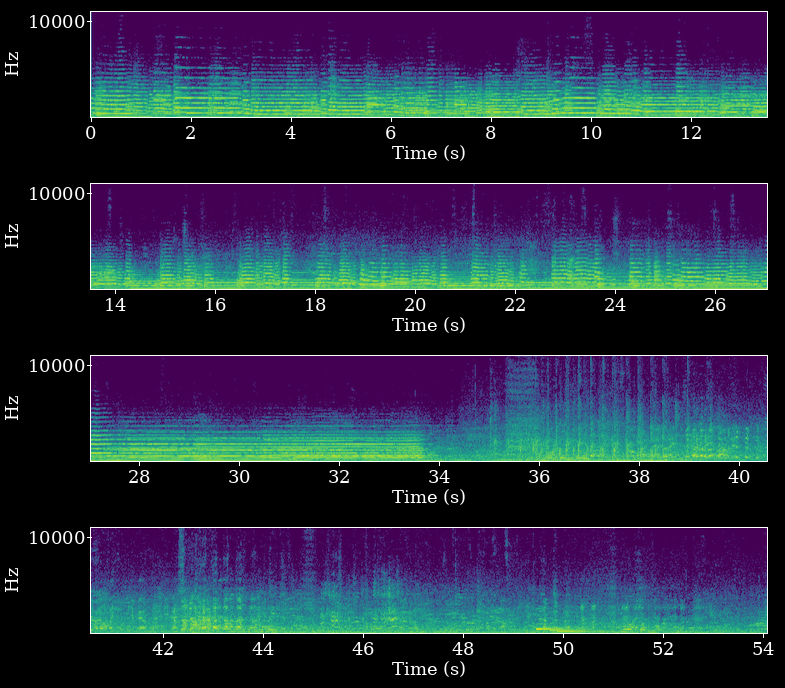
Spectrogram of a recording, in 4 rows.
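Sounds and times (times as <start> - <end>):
brass band playing: 0.0 - 33.7, 49.5 - 51.5.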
